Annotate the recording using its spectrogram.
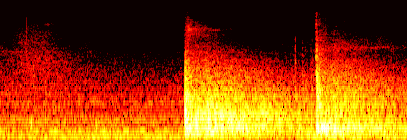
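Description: A jigsaw being set down on a tabletop: two sharp knocks about two-thirds of a second apart, each ringing briefly.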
